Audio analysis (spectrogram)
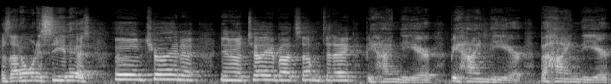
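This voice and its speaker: A man with an animated tone and very wide pitch swings at a fairly quick pace, amid noticeable background noise and audible room echo. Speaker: professor. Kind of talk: lecture.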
